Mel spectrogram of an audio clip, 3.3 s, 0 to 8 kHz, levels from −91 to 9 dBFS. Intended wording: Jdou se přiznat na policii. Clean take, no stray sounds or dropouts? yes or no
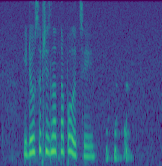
no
